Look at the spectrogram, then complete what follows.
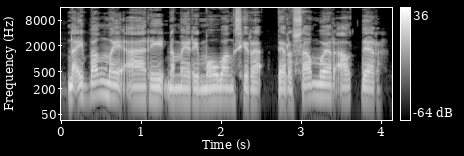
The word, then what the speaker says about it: Rimowa: Tunay ang free repair ng Remoa. Ang bigkas ng mga Germans sa German brand na ito ay remova.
